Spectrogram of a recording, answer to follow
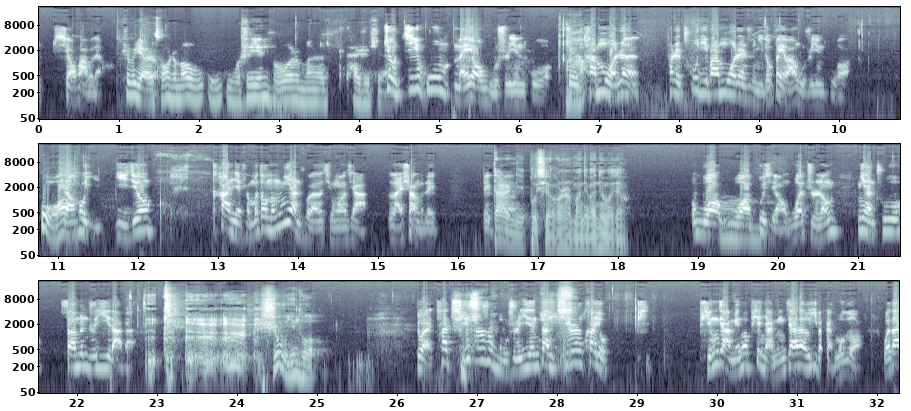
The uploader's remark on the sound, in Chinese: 这一次我们克服了重重困难，再次实现了3D视频录音：北京、上海、东京。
